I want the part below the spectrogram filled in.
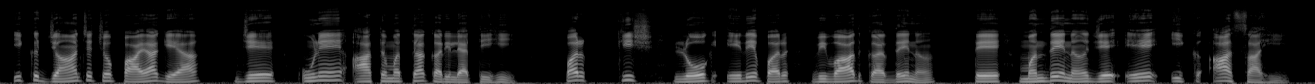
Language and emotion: Dogri, neutral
